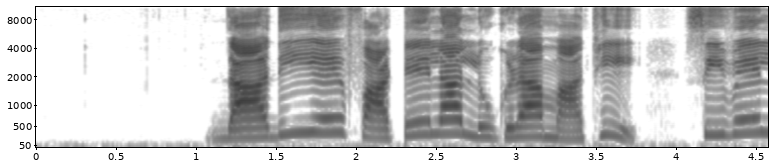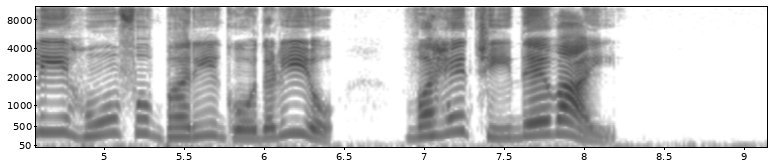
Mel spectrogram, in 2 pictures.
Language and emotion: Gujarati, neutral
